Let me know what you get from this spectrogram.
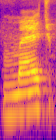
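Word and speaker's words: match: रहे है ठीक है मैच पढ़ रहे हैं एम ए और सीच को बोल रहे टी को भूल जा रहे टी क्योंकि साइलेंट है ठीक है देखिए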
